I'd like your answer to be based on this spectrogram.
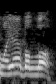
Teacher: يعني أقولي وياب لما تقف. لكن في الوصل ما فيش حاجة. لأن الألف محذوفة لالتقاء الساكنين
